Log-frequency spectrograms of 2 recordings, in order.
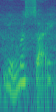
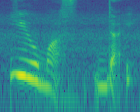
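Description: First: Said in the usual way. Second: Dragged out slowly, each word weighted; slow menacing. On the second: Shown as a demonstration. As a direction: draw it out like a villain's threat. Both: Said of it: "repeats it slowly".

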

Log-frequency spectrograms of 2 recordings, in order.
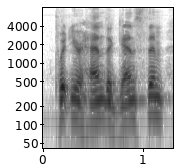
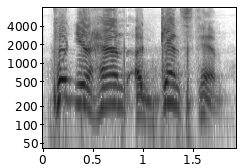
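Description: First: Softer and lower, scornful questioning repeat; mocking disbelief. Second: Slow and higher, pressing the request; devil's demand. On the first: Real, not acted. Pastor scoffing at the devil's request, incredulous. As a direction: echo it back as if it's absurd. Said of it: "Dumb devil". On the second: Retold or imitated. Devil urging God to strike Job, slow. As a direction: lean on it slowly like a scheming tempter. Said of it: "the devil said to God".

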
